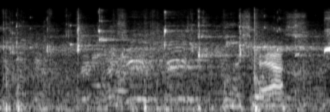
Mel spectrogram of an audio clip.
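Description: Irregular low thumps and knocks, several a second, with people's voices in the background.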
